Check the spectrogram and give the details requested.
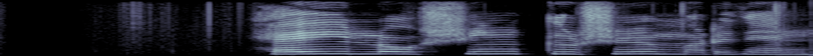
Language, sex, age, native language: Icelandic, male, 9, Icelandic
